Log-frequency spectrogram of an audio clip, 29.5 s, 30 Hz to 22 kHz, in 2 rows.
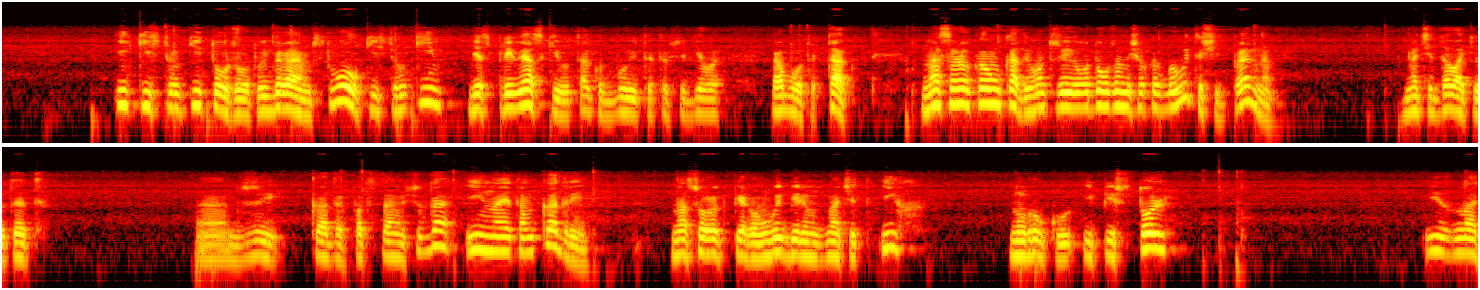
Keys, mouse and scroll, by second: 1.5 shift+click, 2.3 shift+middle click, 4.1 i, 5.6-8.2 drag, 9.2 middle click, 11.7-12.7 drag, 13.7 click, 16.8 g, 19.4-20.9 drag, 24.9 g, 27.2-29.5 middle drag.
